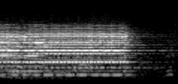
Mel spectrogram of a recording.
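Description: Harmonium holding a sustained reed chord, which cuts off sharply near the end.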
